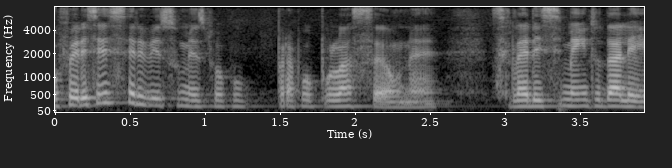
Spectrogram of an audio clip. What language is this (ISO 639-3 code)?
por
